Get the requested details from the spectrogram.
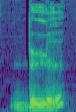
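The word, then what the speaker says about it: bleue: at the end okay phonetically doesn't exist because you don't pronounce it so you get blue as you would get for the masculine form okay but still you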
